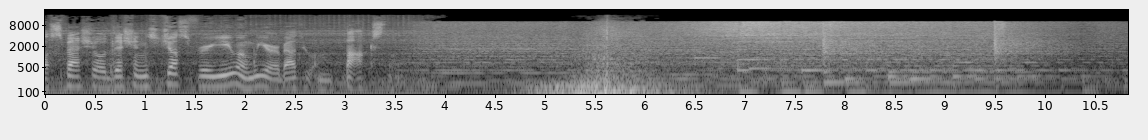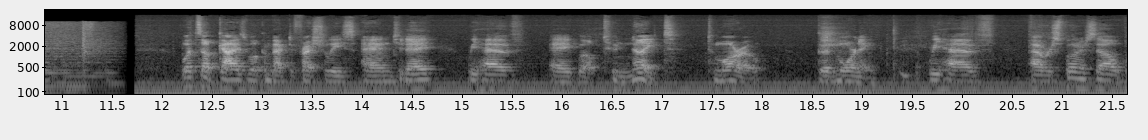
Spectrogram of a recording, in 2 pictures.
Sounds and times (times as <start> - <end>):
Speech: 0.0 - 3.6, 12.2 - 18.0, 18.6 - 21.6
Music: 3.7 - 11.6.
